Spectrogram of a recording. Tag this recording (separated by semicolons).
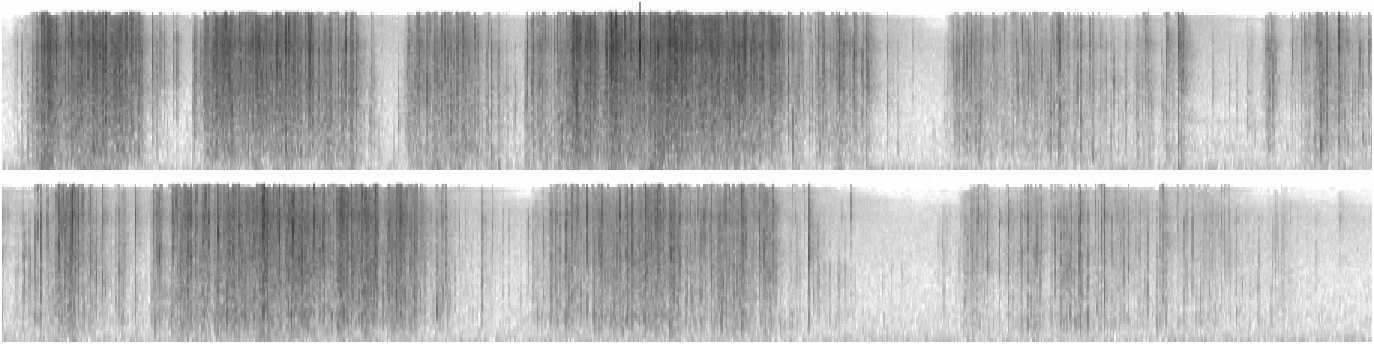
bag; chip; crumple; plastic; rustle; rustling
